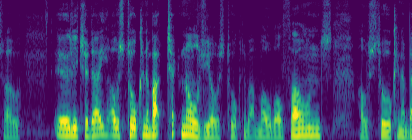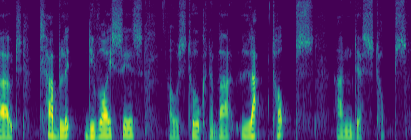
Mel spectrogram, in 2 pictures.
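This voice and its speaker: A man's voice: mid-range voice, moderate pace, darkish tone. Man presenting with a slightly dry voice. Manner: hesitant, many ums and uhs. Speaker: radio show presenter. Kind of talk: unscripted radio talk. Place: radio studio.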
